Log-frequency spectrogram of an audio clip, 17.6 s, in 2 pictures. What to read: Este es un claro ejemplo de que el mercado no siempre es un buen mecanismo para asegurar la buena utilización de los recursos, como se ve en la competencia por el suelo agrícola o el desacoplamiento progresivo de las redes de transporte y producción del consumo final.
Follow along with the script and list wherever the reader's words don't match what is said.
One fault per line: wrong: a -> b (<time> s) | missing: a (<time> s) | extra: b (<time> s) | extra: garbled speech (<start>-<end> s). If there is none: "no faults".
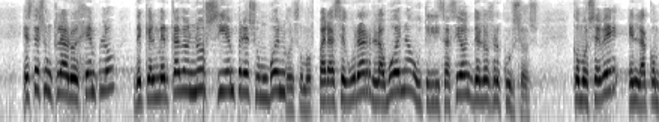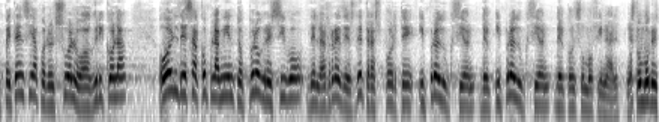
wrong: mecanismo -> consumo (3.8 s)
extra: y producción del (15.4 s)
extra: garbled speech (17.1-17.6 s)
